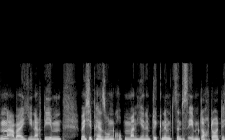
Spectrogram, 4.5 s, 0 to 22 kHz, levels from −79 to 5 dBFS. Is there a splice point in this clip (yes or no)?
no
